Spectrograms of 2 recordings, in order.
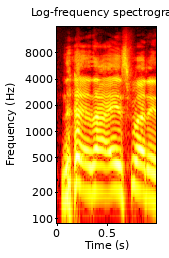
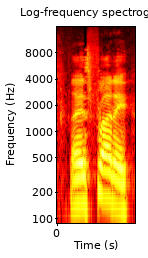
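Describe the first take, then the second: First: Laughing. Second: Said in the usual way. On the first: Real, not acted. Laughing at the meme.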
